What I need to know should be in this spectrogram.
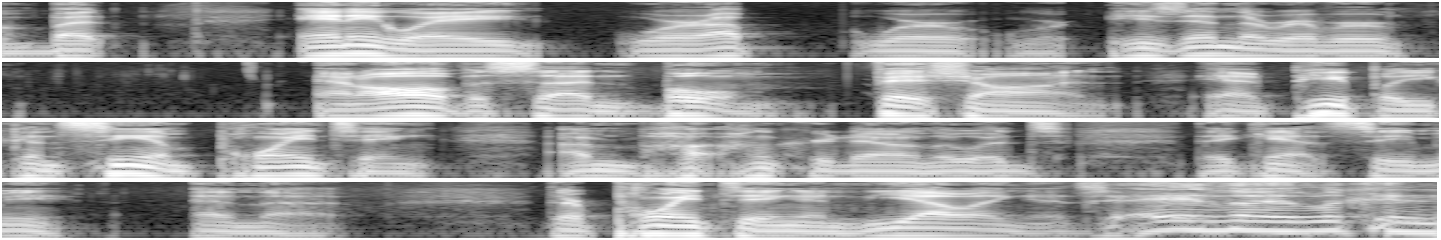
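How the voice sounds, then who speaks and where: A man's voice: very deep voice, dry recording, studio quality. A man hosting a radio outdoors show, telling a rambling story with lots of fillers and chuckles. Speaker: radio host.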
